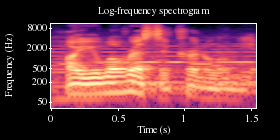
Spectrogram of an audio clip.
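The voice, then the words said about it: Flat monotone voice. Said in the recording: “in his monotone voice.”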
